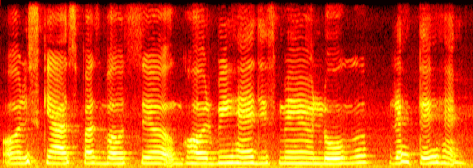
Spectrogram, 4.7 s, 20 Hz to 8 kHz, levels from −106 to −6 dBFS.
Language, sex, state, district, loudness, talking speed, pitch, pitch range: Hindi, female, Gujarat, Gandhinagar, -15 LUFS, 165 wpm, 270 Hz, 260-285 Hz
